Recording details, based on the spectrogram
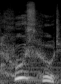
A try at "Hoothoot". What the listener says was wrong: Sorry, did you just pronounce the th in Hoothoot? That's disgusting.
